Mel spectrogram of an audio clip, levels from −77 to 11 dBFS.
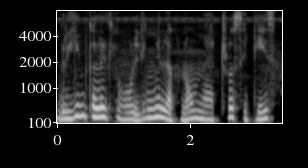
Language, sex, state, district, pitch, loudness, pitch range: Hindi, female, Uttar Pradesh, Lucknow, 200 Hz, -15 LUFS, 180-240 Hz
